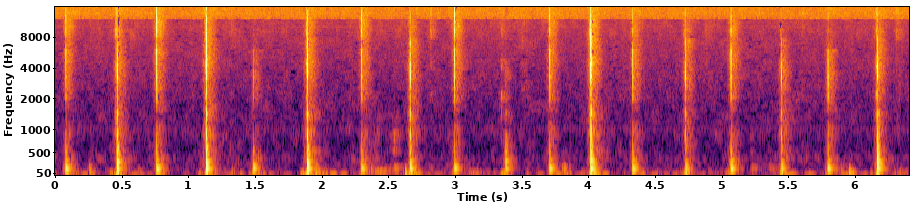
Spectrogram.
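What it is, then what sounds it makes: Solid pine canvas stretcher bar. A long solid pine stretcher bar from a wooden canvas frame, held in both hands, is tapped and scratched along its face with long red nails. About seventeen short, dry, woody knocks land in a steady rhythm, each with a low body around 150 Hz and a quick, bright click on top. Brief soft scratching fills the gaps between the knocks.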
